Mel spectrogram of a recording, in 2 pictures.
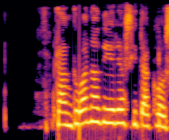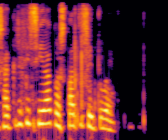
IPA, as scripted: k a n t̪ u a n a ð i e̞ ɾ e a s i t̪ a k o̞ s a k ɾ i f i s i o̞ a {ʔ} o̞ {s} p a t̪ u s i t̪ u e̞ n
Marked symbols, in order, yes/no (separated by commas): no, yes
